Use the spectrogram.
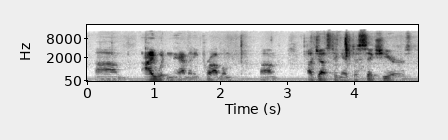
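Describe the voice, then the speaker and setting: A man speaks at a fairly slow pace in a very deep, low voice. His intonation is lively, and the room echoes audibly. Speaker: school board member. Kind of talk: board meeting discussion.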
